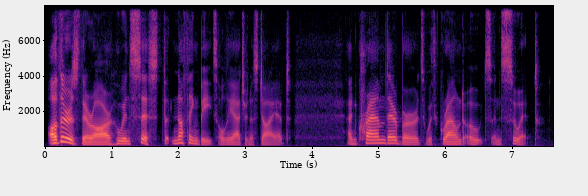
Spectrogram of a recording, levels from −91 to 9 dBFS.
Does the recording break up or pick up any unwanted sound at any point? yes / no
no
